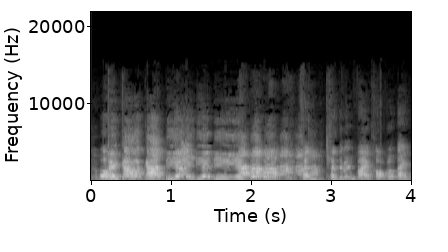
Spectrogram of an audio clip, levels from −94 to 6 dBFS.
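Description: At 0.21, 0.70, 1.18, 1.67, 2.16, 2.64, 3.13 and 3.62 s the speech skips briefly, roughly every half second, with about 15 ms gone each time. This audio missing between chunks is likely from a recorder handling 0.5 s blocks and dropping a sliver at each handover. Each skip sounds like a jump. The waveform shows an abrupt discontinuity at each point, and the spectrogram shows a thin vertical broadband line at evenly spaced intervals.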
